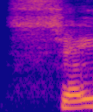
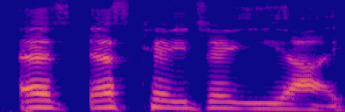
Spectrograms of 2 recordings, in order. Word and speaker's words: Skjei: Shea is obviously pronounced Skjey. Is that right? Skjei. Yeah. Jei. Sorry.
